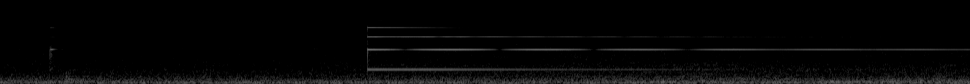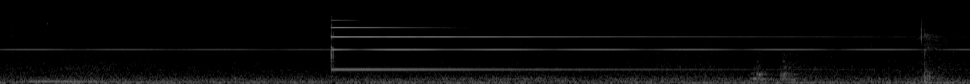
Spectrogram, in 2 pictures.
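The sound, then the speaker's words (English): A meditation bell is struck twice, several seconds apart, closing a sitting meditation, each strike ringing out with a clear, sustained tone that slowly fades over a soft background hiss. “The end of the sound of the second bell will come back together in our usual way.”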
